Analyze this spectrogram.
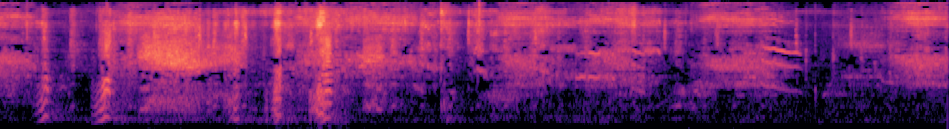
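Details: Baby little black cormorant cleaning itself, giving a quick run of sharp clicking, rasping notes early on, then thinner squeaky calls with a steady hiss behind.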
